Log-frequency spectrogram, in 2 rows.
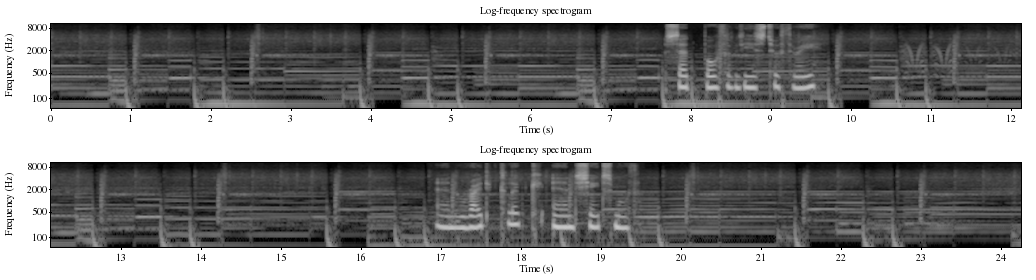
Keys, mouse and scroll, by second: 1.5-2.2 scroll up 1, 2.2-3.3 scroll up 2, 3.3-9.7 middle drag, 10.4-17.4 drag, 17.4-20.2 right drag, 20.2 click.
